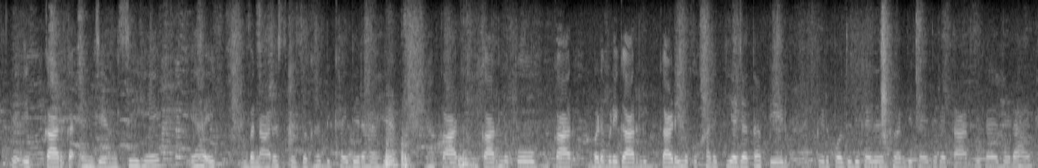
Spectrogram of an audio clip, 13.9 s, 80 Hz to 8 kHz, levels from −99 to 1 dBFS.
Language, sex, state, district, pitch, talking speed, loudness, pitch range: Hindi, female, Chhattisgarh, Sarguja, 210 Hz, 195 wpm, -27 LUFS, 205-220 Hz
